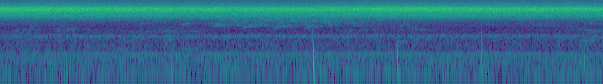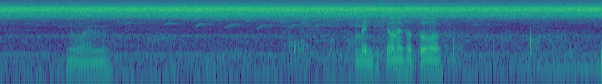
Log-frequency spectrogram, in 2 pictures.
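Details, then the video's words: A sustained high cicada buzz runs unbroken under scattered sharp clicks and a few short bursts of human speech toward the middle and end. "El sonido de las chicharras"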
